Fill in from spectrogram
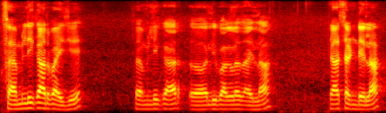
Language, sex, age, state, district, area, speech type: Marathi, male, 18-30, Maharashtra, Mumbai City, urban, spontaneous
